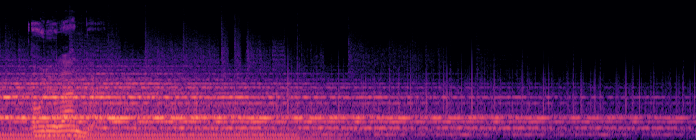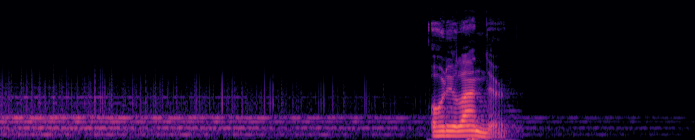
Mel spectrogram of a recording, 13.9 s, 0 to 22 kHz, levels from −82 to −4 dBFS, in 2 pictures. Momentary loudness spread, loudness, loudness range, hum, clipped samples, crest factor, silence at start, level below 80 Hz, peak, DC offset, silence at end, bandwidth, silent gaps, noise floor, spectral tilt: 23 LU; -28 LUFS; 20 LU; none; under 0.1%; 20 dB; 0 s; -46 dBFS; -10 dBFS; under 0.1%; 1.85 s; 16 kHz; none; -70 dBFS; -6.5 dB/octave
